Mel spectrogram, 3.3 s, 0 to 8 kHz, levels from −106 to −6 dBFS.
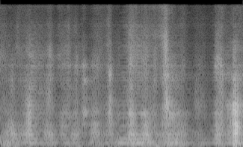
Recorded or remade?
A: remade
